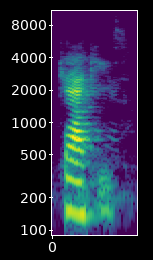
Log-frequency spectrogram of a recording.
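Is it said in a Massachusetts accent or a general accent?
Massachusetts. It is said in a Massachusetts accent, without the r.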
